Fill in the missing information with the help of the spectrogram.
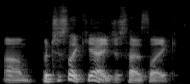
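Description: A man's voice: on the low side, sing-song, a little fast, a bit bright. A man chatting casually about a film on a podcast, rambling with many fillers and frequent laughter.

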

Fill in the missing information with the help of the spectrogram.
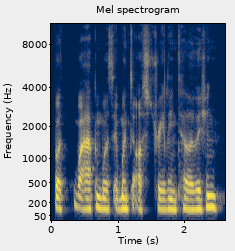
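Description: A man's voice: mid-range voice, little pitch movement, quick pace. A man co-hosting a podcast in casual chat, rambling with frequent fillers and restarts. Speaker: podcast co-host.

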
